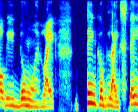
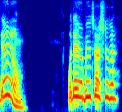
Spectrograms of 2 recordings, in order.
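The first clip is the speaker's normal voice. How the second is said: much higher, squeaky regretful whine; envious regret; 13 semitones higher than usual. Retold or imitated. The girl realizing she should have asked, much higher. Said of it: "And you like".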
